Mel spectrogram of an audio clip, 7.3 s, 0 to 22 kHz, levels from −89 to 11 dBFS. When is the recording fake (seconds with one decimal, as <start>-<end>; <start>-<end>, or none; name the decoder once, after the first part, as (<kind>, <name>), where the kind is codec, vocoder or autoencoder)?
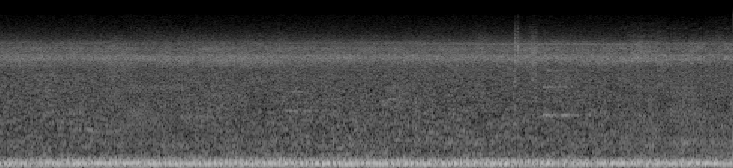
1.2-1.9 (codec, SNAC); 6.2-7.3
